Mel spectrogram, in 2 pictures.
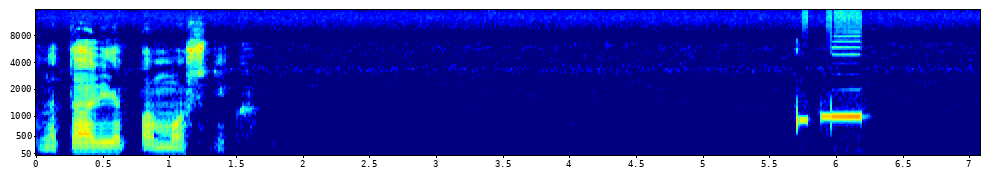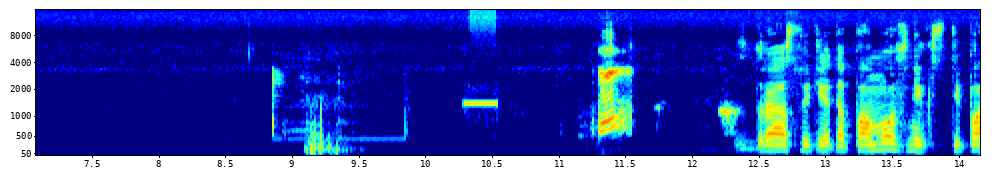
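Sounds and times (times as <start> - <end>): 
speech: 0.2 - 1.5, 12.3 - 14.1
telephone keypad tones: 8.9 - 10.6.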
